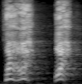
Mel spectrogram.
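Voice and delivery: high, yappy put-on dog voice; quick excited yelps of agreement; eager dog. Dog reaching the bird, eager high yapping. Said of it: "he runs to the bird and goes".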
